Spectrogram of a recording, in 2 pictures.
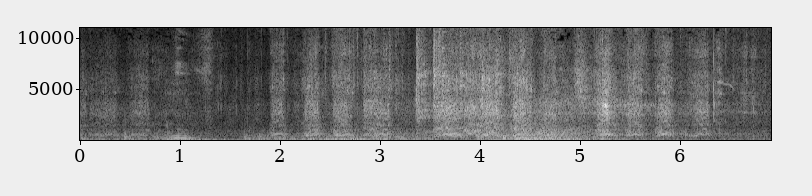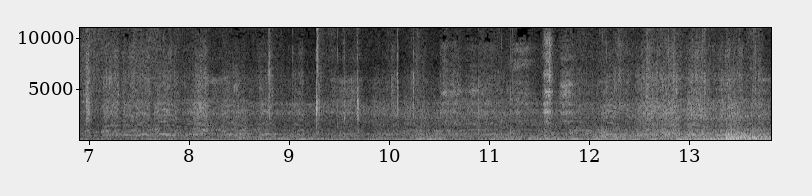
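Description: A low, steady rumble drones in a large echoing space.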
